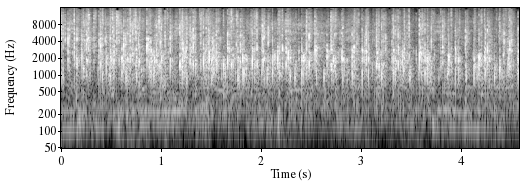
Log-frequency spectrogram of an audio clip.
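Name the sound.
audience applause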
